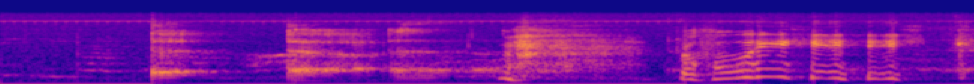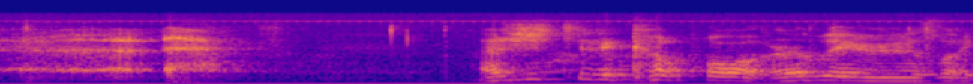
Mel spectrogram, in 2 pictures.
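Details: Person who had been drinking starts burping while trying to pop their knuckles: several loud, drawn-out voiced burps in a row, with brief laughter and talk between them; ordinary belching.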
